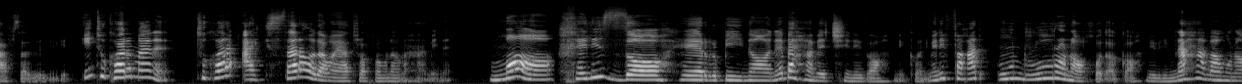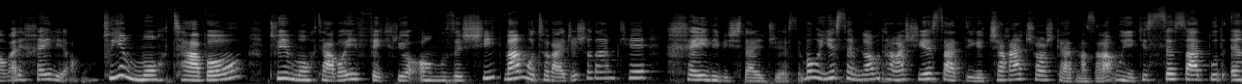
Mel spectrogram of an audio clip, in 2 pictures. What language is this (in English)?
Persian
